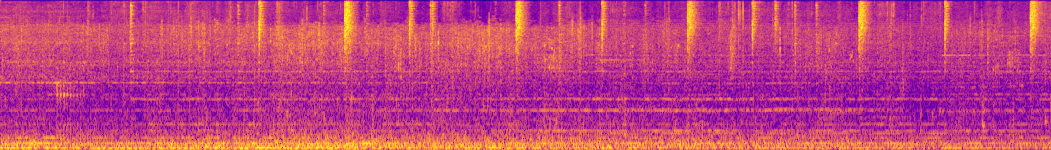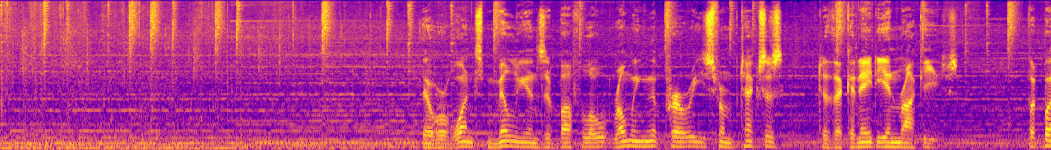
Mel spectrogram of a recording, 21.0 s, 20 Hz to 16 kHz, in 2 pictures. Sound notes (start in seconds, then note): 0.0 hoof beats, bison vocalizations, music; 0.6 hoof beats, music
